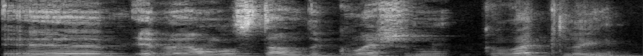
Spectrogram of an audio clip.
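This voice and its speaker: A man talks at a very slow pace, his voice fairly high in pitch. There is a somewhat breathy quality to it. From Netherlands. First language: Dutch. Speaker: inventor presenting experiments. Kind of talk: Q&A answers. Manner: halting.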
